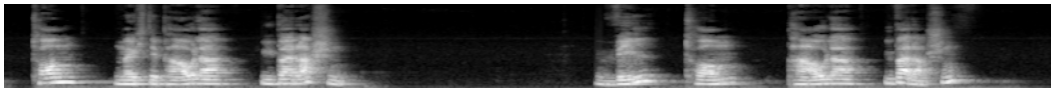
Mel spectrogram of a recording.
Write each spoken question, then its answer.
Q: Will Tom Paula überraschen?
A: Ja, er will Paula überraschen.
